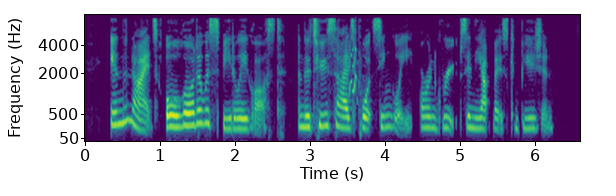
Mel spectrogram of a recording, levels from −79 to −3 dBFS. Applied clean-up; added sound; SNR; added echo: none; Animal; 13 dB; none.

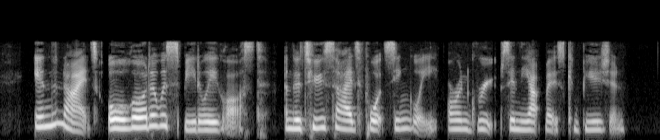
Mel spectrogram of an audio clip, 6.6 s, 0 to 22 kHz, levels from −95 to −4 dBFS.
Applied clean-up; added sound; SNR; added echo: none; none; none; none.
